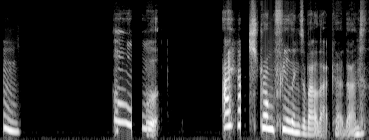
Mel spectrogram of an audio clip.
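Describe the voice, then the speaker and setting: A woman's voice: on the high side, vocal fry, no room sound, studio quality. A woman player chatting casually and joking at a tabletop game. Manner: slow, joking, animated.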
